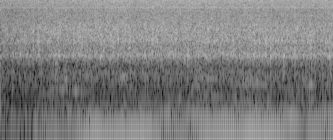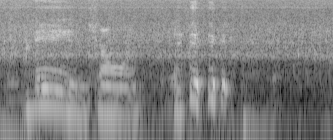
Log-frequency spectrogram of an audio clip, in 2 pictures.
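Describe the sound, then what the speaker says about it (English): Chicken frying in a pan gives a low steady sizzle under a brief spoken exclamation, with voices rising over the frying toward the end. "I just start frying chicken like"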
